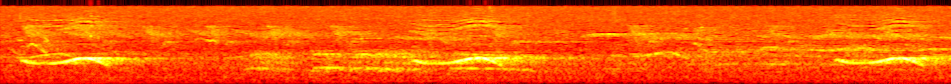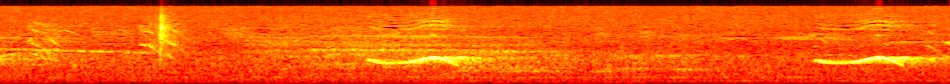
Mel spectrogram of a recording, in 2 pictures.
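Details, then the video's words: Repeated Asian koel calls from a recording of male and female birds: five loud upslurred whistles about every two seconds, with softer chirps of other birds and one sharp tick in between. "นกกาเหว่าตัวผู้และตัวเมีย (Asian koel, Male, Female)"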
